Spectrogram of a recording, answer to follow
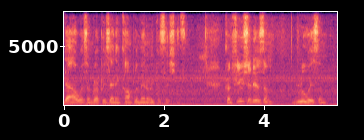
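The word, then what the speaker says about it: Ruism: representing complementary positions Confucianism roo ism rui sm emphasizes human will and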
